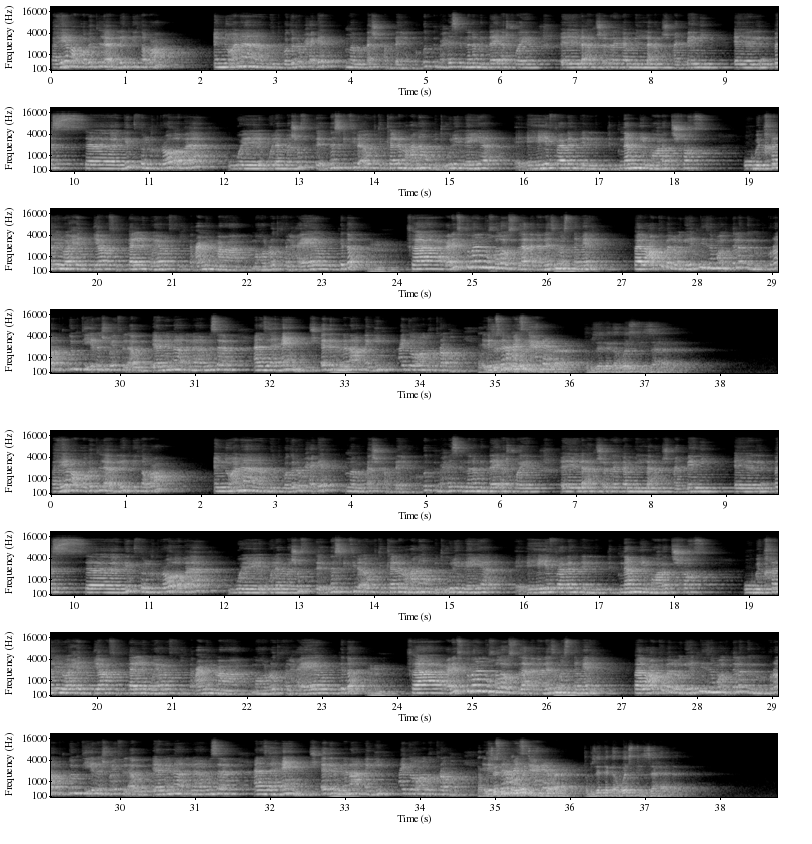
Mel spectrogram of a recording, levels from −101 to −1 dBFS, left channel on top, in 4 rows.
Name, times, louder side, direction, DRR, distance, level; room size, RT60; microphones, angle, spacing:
voice 1, 0.0-1.5 2.2-8.8 9.1-9.9 10.1-11.7 12.0-15.6 15.9-18.4 18.9-23.5 24.2-26.6 27.2-31.5 31.8-34.5 34.8-35.8, equal, 15° left, -3 dB, 0.7 m, -29 dB
voice 2, 23.6-23.9 26.1-26.4 32.8-33.1 34.8-37.5, right 2 dB, 45° right, 1 dB, 0.4 m, -32 dB
5.6 x 2.2 x 2.3 m, 1.1 s
head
